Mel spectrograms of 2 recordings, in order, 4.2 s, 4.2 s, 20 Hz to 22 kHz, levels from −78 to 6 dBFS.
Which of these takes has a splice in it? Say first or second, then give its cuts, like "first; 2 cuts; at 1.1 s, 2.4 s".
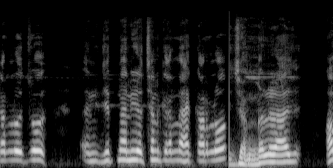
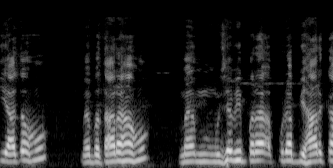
first; 1 cut; at 2.9 s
